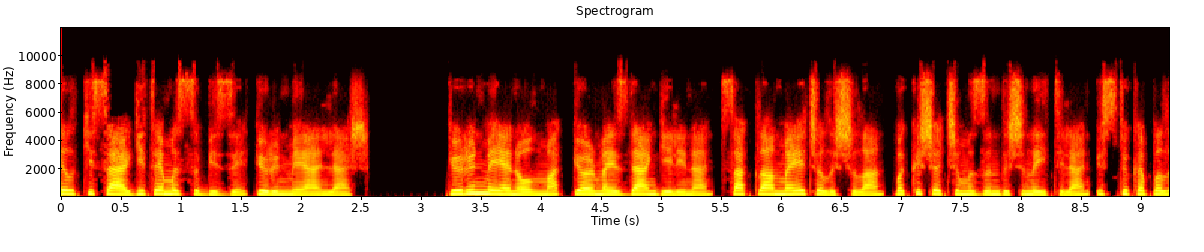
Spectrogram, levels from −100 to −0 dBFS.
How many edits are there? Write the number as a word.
one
